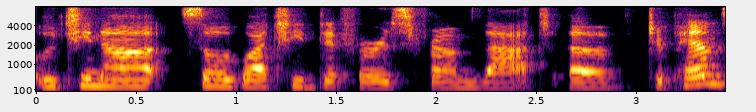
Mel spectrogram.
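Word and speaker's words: Sōgwachi: How do I pronounce that? Sougwachi.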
